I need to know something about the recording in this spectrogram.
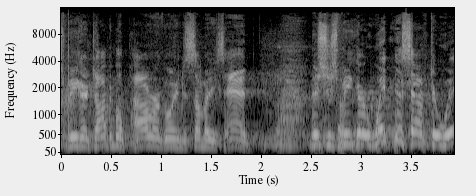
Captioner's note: some Applause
